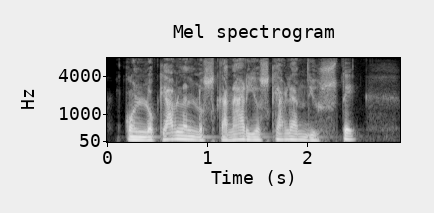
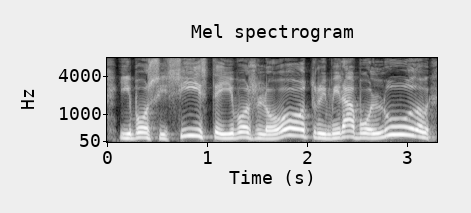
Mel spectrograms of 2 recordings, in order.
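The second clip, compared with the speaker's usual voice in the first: put-on higher, louder drawn-out Argentine accent; 6 semitones higher, 5 dB louder than usual. Explaining Argentine Spanish with a hammed-up Argentine accent. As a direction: stretch it out like a porteño. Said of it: "El argentino que habla un poco más alargado".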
